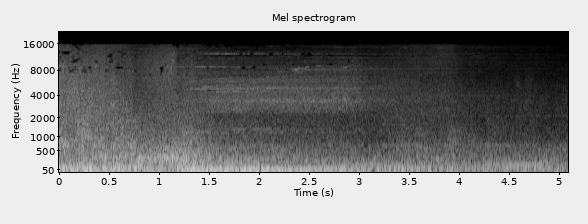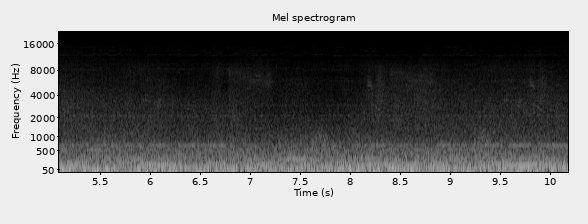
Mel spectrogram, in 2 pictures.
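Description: A triumphant fanfare plays and settles into a low hum.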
